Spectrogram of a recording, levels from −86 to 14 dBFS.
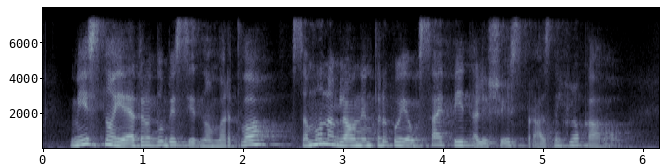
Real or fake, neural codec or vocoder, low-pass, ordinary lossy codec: fake; autoencoder, 48 kHz, 32 numbers a frame, DAC-VAE, trained on Japanese speech; 7.2 kHz; none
